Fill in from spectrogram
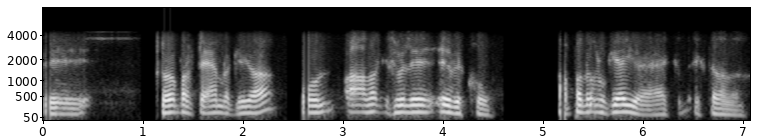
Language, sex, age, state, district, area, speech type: Punjabi, male, 60+, Punjab, Fazilka, rural, conversation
